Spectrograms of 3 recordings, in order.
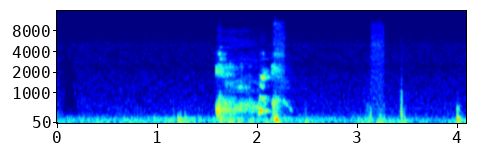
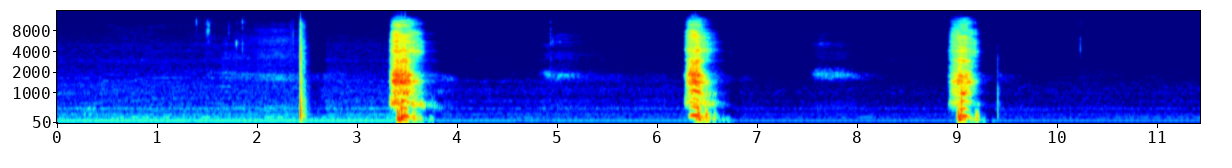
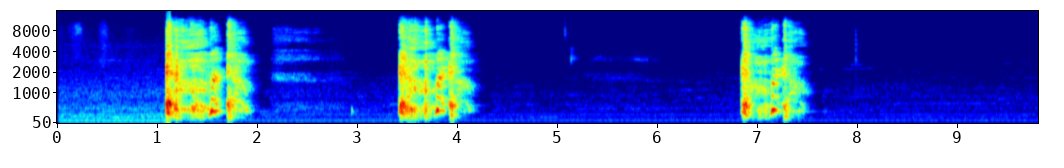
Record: {"cough_length": "4.1 s", "cough_amplitude": 2219, "cough_signal_mean_std_ratio": 0.42, "exhalation_length": "11.4 s", "exhalation_amplitude": 32767, "exhalation_signal_mean_std_ratio": 0.19, "three_cough_length": "9.8 s", "three_cough_amplitude": 32768, "three_cough_signal_mean_std_ratio": 0.25, "survey_phase": "alpha (2021-03-01 to 2021-08-12)", "age": "18-44", "gender": "Female", "wearing_mask": "No", "symptom_cough_any": true, "symptom_fatigue": true, "symptom_headache": true, "symptom_onset": "4 days", "smoker_status": "Prefer not to say", "respiratory_condition_asthma": false, "respiratory_condition_other": false, "recruitment_source": "Test and Trace", "submission_delay": "2 days", "covid_test_result": "Positive", "covid_test_method": "RT-qPCR"}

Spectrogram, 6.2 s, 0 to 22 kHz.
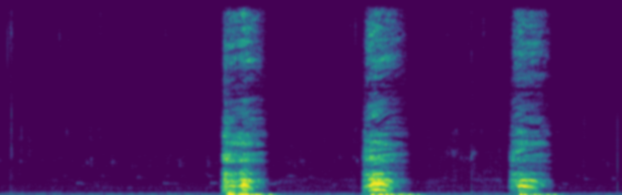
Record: {"exhalation_length": "6.2 s", "exhalation_amplitude": 3536, "exhalation_signal_mean_std_ratio": 0.37, "survey_phase": "alpha (2021-03-01 to 2021-08-12)", "age": "18-44", "gender": "Male", "wearing_mask": "No", "symptom_none": true, "smoker_status": "Never smoked", "respiratory_condition_asthma": false, "respiratory_condition_other": false, "recruitment_source": "REACT", "submission_delay": "1 day", "covid_test_result": "Negative", "covid_test_method": "RT-qPCR"}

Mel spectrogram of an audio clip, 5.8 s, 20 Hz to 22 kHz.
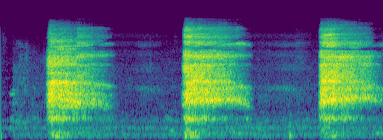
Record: {"exhalation_length": "5.8 s", "exhalation_amplitude": 5763, "exhalation_signal_mean_std_ratio": 0.56, "survey_phase": "beta (2021-08-13 to 2022-03-07)", "age": "45-64", "gender": "Female", "wearing_mask": "No", "symptom_none": true, "symptom_onset": "13 days", "smoker_status": "Ex-smoker", "respiratory_condition_asthma": false, "respiratory_condition_other": false, "recruitment_source": "REACT", "submission_delay": "4 days", "covid_test_result": "Negative", "covid_test_method": "RT-qPCR", "influenza_a_test_result": "Negative", "influenza_b_test_result": "Negative"}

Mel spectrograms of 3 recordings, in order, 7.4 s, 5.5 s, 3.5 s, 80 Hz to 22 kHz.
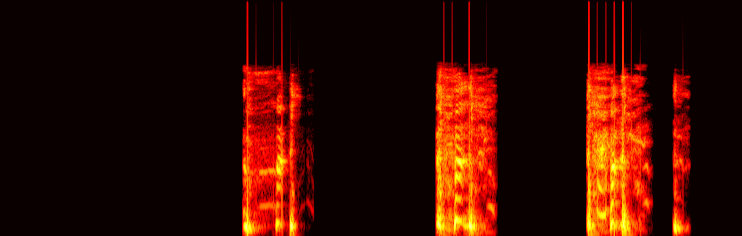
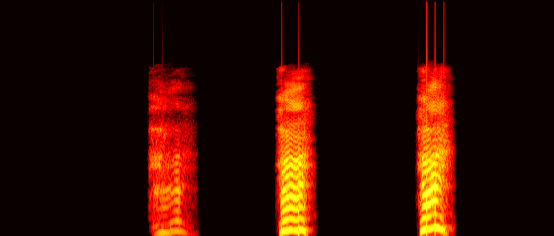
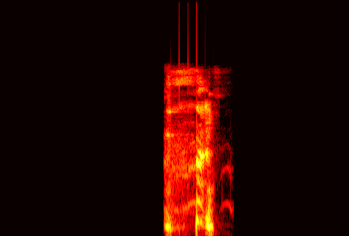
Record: {"three_cough_length": "7.4 s", "three_cough_amplitude": 28122, "three_cough_signal_mean_std_ratio": 0.29, "exhalation_length": "5.5 s", "exhalation_amplitude": 31806, "exhalation_signal_mean_std_ratio": 0.25, "cough_length": "3.5 s", "cough_amplitude": 26765, "cough_signal_mean_std_ratio": 0.22, "survey_phase": "beta (2021-08-13 to 2022-03-07)", "age": "45-64", "gender": "Male", "wearing_mask": "No", "symptom_runny_or_blocked_nose": true, "symptom_sore_throat": true, "symptom_fatigue": true, "symptom_headache": true, "symptom_change_to_sense_of_smell_or_taste": true, "symptom_loss_of_taste": true, "symptom_onset": "3 days", "smoker_status": "Never smoked", "respiratory_condition_asthma": false, "respiratory_condition_other": false, "recruitment_source": "Test and Trace", "submission_delay": "2 days", "covid_test_result": "Positive", "covid_test_method": "RT-qPCR", "covid_ct_value": 16.1, "covid_ct_gene": "ORF1ab gene", "covid_ct_mean": 17.2, "covid_viral_load": "2400000 copies/ml", "covid_viral_load_category": "High viral load (>1M copies/ml)"}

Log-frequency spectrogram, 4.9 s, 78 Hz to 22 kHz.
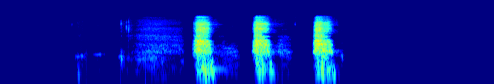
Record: {"exhalation_length": "4.9 s", "exhalation_amplitude": 25576, "exhalation_signal_mean_std_ratio": 0.25, "survey_phase": "beta (2021-08-13 to 2022-03-07)", "age": "18-44", "gender": "Female", "wearing_mask": "No", "symptom_none": true, "smoker_status": "Never smoked", "respiratory_condition_asthma": false, "respiratory_condition_other": false, "recruitment_source": "REACT", "submission_delay": "2 days", "covid_test_result": "Negative", "covid_test_method": "RT-qPCR"}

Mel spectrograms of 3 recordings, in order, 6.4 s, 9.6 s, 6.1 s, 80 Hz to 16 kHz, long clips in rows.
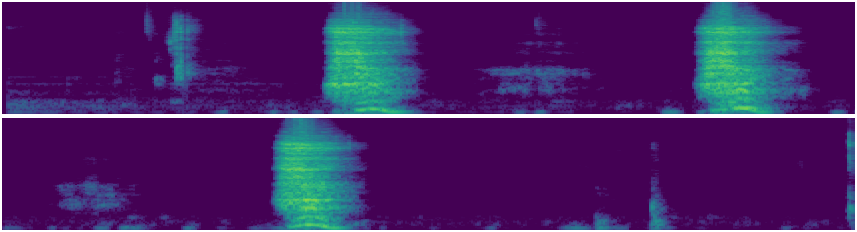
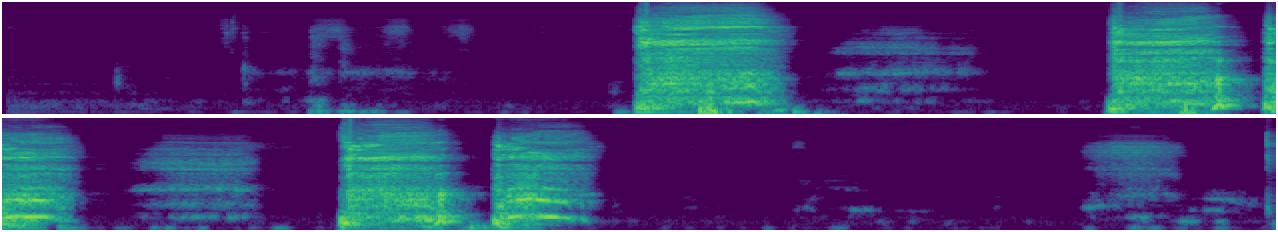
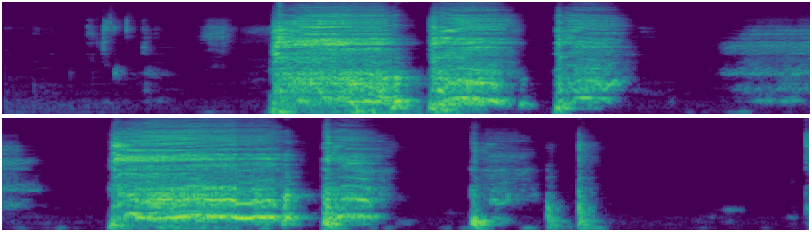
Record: {"exhalation_length": "6.4 s", "exhalation_amplitude": 32768, "exhalation_signal_mean_std_ratio": 0.26, "three_cough_length": "9.6 s", "three_cough_amplitude": 32768, "three_cough_signal_mean_std_ratio": 0.4, "cough_length": "6.1 s", "cough_amplitude": 32768, "cough_signal_mean_std_ratio": 0.52, "survey_phase": "beta (2021-08-13 to 2022-03-07)", "age": "45-64", "gender": "Female", "wearing_mask": "No", "symptom_new_continuous_cough": true, "symptom_runny_or_blocked_nose": true, "symptom_sore_throat": true, "symptom_change_to_sense_of_smell_or_taste": true, "symptom_onset": "4 days", "smoker_status": "Never smoked", "respiratory_condition_asthma": false, "respiratory_condition_other": false, "recruitment_source": "Test and Trace", "submission_delay": "2 days", "covid_test_result": "Positive", "covid_test_method": "LAMP"}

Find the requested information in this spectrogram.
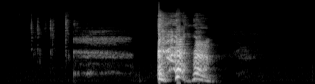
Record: {"cough_length": "3.2 s", "cough_amplitude": 32768, "cough_signal_mean_std_ratio": 0.29, "survey_phase": "beta (2021-08-13 to 2022-03-07)", "age": "18-44", "gender": "Male", "wearing_mask": "No", "symptom_shortness_of_breath": true, "symptom_fatigue": true, "smoker_status": "Ex-smoker", "respiratory_condition_asthma": false, "respiratory_condition_other": false, "recruitment_source": "REACT", "submission_delay": "1 day", "covid_test_result": "Negative", "covid_test_method": "RT-qPCR", "influenza_a_test_result": "Negative", "influenza_b_test_result": "Negative"}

